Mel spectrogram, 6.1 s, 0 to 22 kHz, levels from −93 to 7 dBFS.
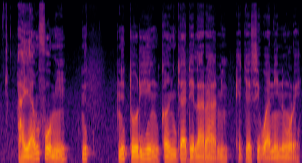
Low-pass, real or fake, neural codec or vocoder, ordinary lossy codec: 19.8 kHz; real; none; none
